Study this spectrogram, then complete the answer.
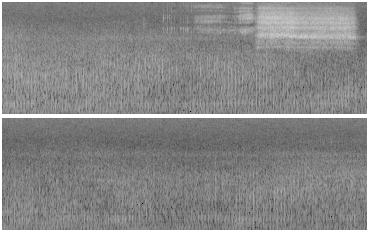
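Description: An ATR commercial turboprop airliner flies near an aero club, a steady droning engine hum with a low throbbing propeller tone that stays fairly loud and even throughout, with no talk.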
